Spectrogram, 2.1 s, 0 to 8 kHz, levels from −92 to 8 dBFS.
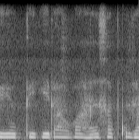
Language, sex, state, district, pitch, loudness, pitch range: Hindi, female, Uttar Pradesh, Jyotiba Phule Nagar, 195 Hz, -19 LUFS, 190-200 Hz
